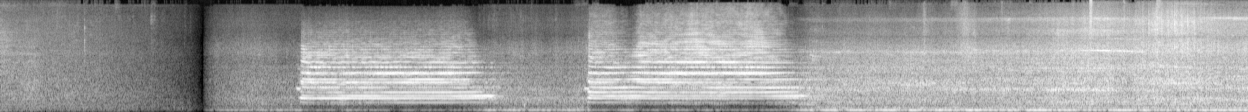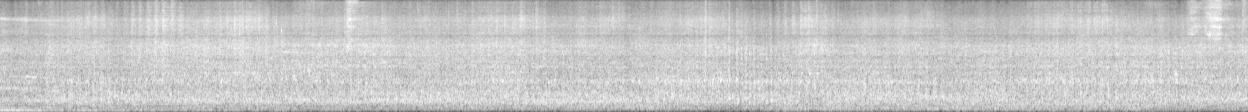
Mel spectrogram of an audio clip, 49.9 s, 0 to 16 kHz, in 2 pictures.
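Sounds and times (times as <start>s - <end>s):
train air horn blasts: 5.9s - 10.2s, 11.7s - 16.5s
locomotive rumble: 16.1s - 49.9s.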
